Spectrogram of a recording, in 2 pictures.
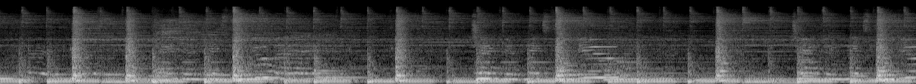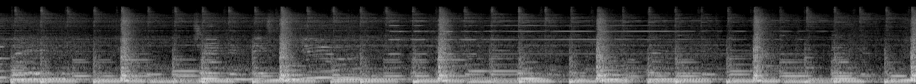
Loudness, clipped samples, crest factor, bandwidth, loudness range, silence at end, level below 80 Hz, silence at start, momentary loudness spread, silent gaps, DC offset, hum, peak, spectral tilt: -20 LUFS; under 0.1%; 18 dB; 16 kHz; 1 LU; 0 s; -36 dBFS; 0 s; 6 LU; none; under 0.1%; none; -2 dBFS; -6.5 dB/octave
